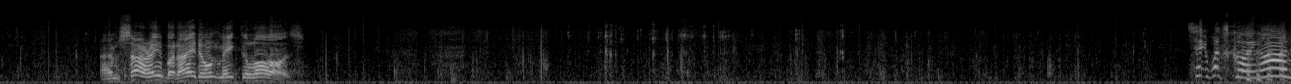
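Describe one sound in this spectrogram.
A woman sings loudly with a wavering voice nearby.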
